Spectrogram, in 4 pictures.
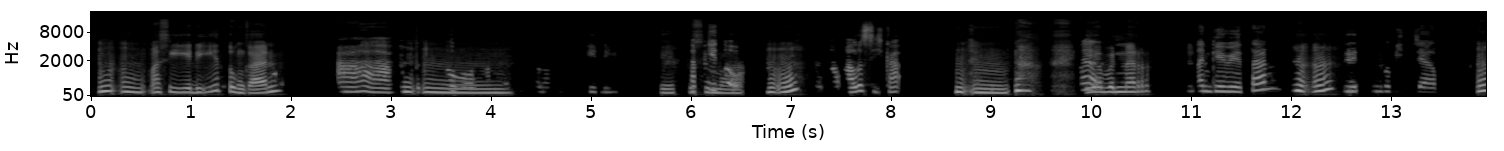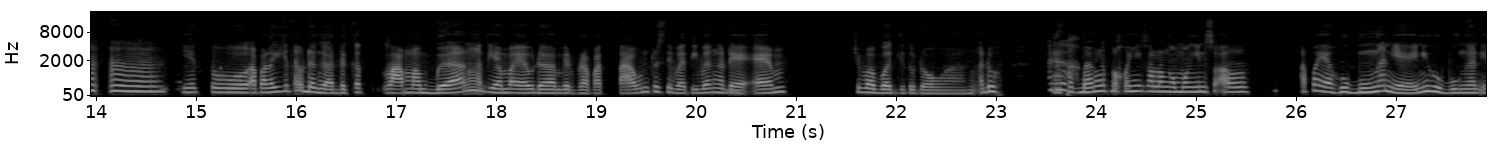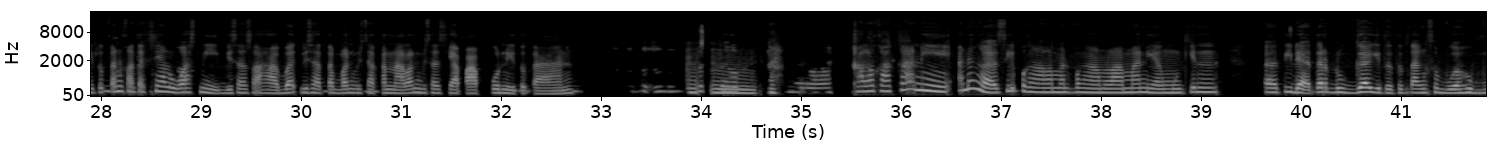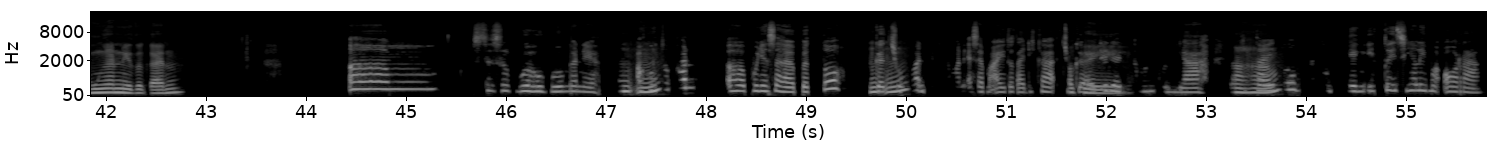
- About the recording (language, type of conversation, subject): Indonesian, unstructured, Apa yang membuat persahabatan bisa bertahan lama?
- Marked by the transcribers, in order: static; unintelligible speech; distorted speech; drawn out: "Mhm"; chuckle; chuckle; unintelligible speech; unintelligible speech; tsk; "pengalaman-pengalaman" said as "pengalaman-pengamlaman"; other background noise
